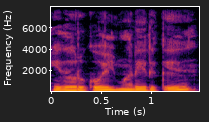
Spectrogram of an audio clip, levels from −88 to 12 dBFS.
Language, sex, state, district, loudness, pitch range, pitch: Tamil, male, Tamil Nadu, Nilgiris, -13 LUFS, 115-125 Hz, 115 Hz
